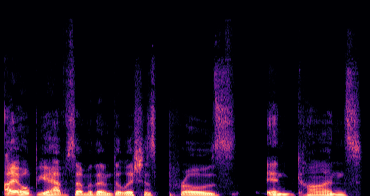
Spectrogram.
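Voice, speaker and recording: A man's voice: fairly high pitch, measured pace, no room sound, clean studio sound. A man hosting a podcast that mixes casual chat with comic radio drama.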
